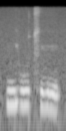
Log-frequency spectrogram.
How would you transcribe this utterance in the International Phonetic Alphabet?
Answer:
ŋju˧t͡sĩ˨˩

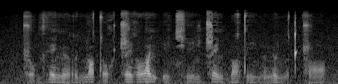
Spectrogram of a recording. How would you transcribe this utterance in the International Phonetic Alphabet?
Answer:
ʈ͡ʂo˨ɡʱe˧lʲɔ˨r ʎɒ˧to˨xʈ͡ʂe˧ʎ lˠi˧lʲʔi˨t͡ɕʰi˨˦ʎʈ͡ʂe˦˨lʲ ɓɒ˧ti˦˨ʎɵ˨ nɵ˦ʎo˧t ʈ͡ʂɒ˧

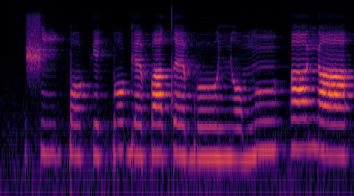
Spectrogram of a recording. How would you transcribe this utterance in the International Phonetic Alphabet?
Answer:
ʃiː˨k͡pɔ˨ke˨ ɡ͡bɔ˦ɡɛ˨pa˦ tɛ˨boː˨ ɲɔ˨mũ˦ | a˦ ŋa˦

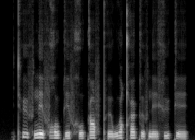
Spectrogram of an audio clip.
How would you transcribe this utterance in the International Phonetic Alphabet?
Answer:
tʰy˥˩fne˥˩f ʁu˥˩ke˥˩fxo˦ kɑ˥˩fpʰø˩ wu˥˩qʰy˦ kø˩fne˩ xy˦ke˩

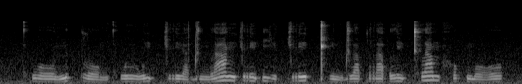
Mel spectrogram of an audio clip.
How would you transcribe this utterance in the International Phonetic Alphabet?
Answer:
kʰwoː˨˩nɯ˦˥k̚ ploː˩˦ŋkʰwɯː˧wi˥˩ʔ kri˨˩a̯dɯ˨˩ŋ la˥˩ŋkri˦˥ʔ ji˨˩t̚kri˥˩t̚ kʰi˨˩ndɯ˧a̯ pra˦˥ʔ li˥˩ʔ kʰla˥˩m ho˥˩k̚moː˦˥

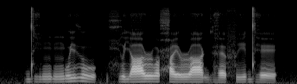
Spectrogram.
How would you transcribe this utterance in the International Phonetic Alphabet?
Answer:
dʱiŋɨŋujðu | çujaɹu ħeɹaɡʱɛ fidʱe

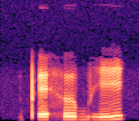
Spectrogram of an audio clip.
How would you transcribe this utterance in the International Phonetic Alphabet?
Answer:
pʼehɯ bʱi

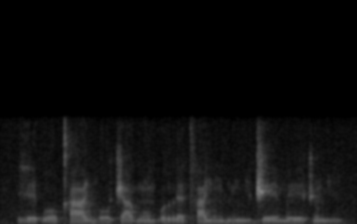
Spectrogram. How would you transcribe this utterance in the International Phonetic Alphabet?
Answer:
ɣe˦ ɓoː˦kʰaː˦˨ɲoː˨t͡ʃaː˦ ɡʷũ˦ bo˦rɛ˦tʰa˦jũ˦ ɡ͡bĩ˨ɲi˨ d͡ʒeː˦ meː˨˦t͡ʃũ˦ɲi˦

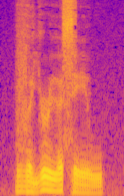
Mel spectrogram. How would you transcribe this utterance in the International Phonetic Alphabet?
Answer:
və˨˩˦j ɹɨ˧˥ə̯se˨˩w

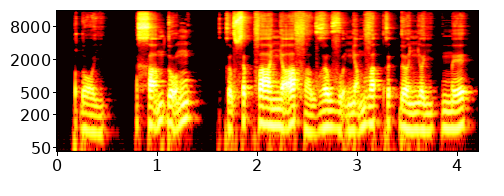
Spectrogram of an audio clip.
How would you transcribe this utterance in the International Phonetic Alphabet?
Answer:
ɗɔ̤˨˩j | xa̰˧˥mɗo̰˧˥ŋ | kə̰˧˨wsə˦˥p̚faː˧ ɲa̰ː˧˥fa̤˨˩wɣə˧w vṵ˧˨ə̯ɲa̰˧˥mva˦˥t̚kə˦˥t̚ ɗəː˧ɲə˧j | me˨˦

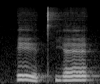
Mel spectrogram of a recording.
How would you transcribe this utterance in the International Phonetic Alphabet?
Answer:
e˥˩ɪ̯t̪ʰjɛ˥

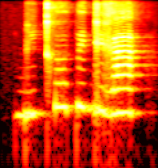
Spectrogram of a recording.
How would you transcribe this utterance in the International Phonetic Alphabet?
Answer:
bi˨ kʰo˦pɪ˦ ɡɪ˦˨ɣa˦

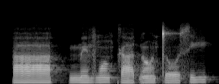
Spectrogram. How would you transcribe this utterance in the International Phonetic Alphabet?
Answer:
aː˧ | mɛ̃˧vɔ̃˦˨ka˨ɗɔ̃˧ toː˨si˦

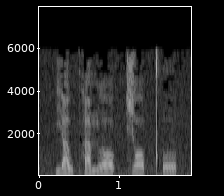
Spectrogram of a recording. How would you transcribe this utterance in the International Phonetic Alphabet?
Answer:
ja˩wpʰa˩mlɔː˧˩k̚ t͡ɕɔː˧p̚kʰo˩˧

